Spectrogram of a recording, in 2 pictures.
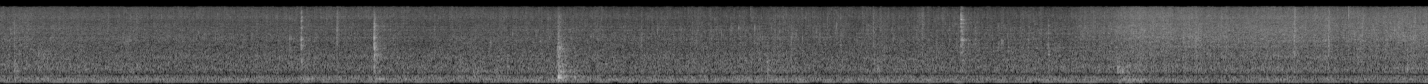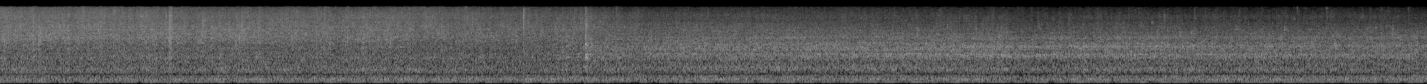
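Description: Chopped aromatics sizzling in oil in a cast-iron wok over a gas flame, with a few sharp clicks of wooden chopsticks against the pan in the first ten seconds. The sizzle grows louder about eleven seconds in.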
